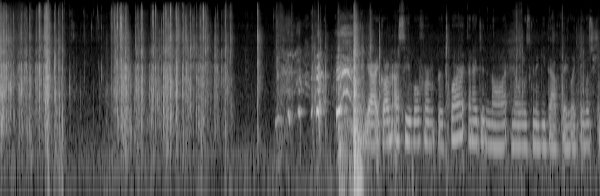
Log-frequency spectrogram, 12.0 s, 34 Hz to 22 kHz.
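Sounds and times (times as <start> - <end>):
food packaging crinkling: 0.0 - 7.8.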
